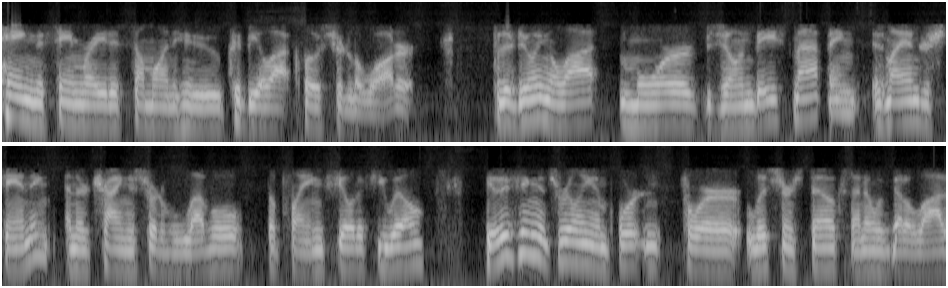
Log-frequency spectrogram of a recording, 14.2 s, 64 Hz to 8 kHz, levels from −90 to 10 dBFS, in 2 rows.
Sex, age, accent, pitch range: male, 40-59, American, 105-120 Hz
